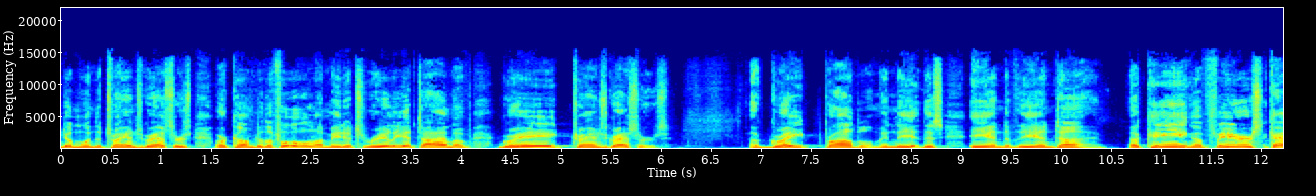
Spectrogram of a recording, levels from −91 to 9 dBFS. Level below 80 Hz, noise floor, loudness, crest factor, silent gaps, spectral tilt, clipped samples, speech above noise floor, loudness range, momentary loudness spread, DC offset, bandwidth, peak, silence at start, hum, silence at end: -52 dBFS; -52 dBFS; -15 LUFS; 14 dB; none; -6.5 dB/octave; under 0.1%; 38 dB; 3 LU; 9 LU; under 0.1%; 14.5 kHz; -2 dBFS; 0 s; none; 0 s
